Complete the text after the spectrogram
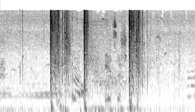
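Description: A rifle fires several loud, sharp shots that echo.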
